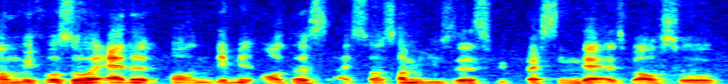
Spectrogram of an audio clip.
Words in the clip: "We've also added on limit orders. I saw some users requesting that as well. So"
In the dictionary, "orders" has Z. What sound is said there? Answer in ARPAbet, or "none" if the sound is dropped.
S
